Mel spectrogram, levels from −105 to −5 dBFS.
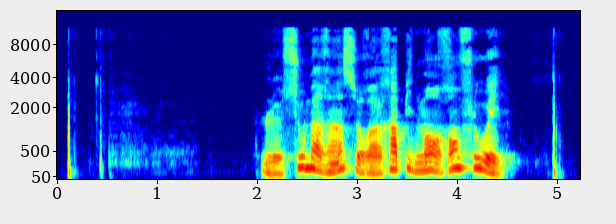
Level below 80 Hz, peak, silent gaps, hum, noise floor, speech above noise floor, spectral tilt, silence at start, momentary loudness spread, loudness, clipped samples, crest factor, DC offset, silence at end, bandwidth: -52 dBFS; -6 dBFS; none; none; under -90 dBFS; over 67 dB; -9 dB/octave; 0.1 s; 21 LU; -24 LUFS; under 0.1%; 20 dB; under 0.1%; 0.25 s; 11.5 kHz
